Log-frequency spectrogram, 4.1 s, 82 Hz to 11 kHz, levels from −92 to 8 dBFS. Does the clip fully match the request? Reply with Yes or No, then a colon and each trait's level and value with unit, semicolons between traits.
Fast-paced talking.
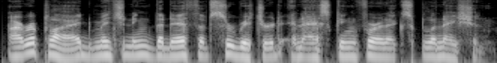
No: average, 190 wpm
